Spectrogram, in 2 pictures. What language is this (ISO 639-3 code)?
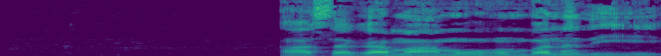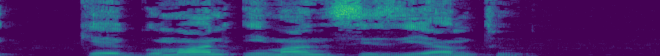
trw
